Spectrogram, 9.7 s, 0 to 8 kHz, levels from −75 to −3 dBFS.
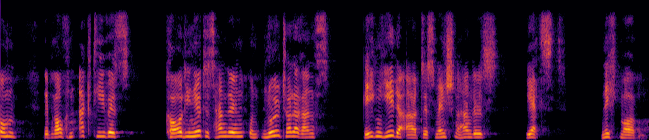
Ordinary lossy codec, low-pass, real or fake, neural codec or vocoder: none; 7.2 kHz; fake; codec, 16 kHz, 4 kbps, FreqCodec, smaller model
